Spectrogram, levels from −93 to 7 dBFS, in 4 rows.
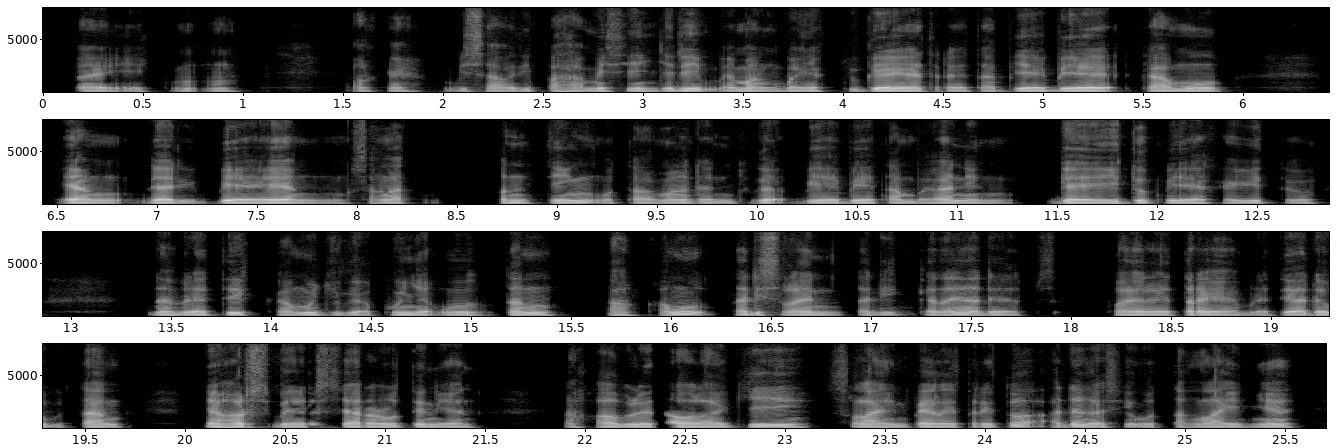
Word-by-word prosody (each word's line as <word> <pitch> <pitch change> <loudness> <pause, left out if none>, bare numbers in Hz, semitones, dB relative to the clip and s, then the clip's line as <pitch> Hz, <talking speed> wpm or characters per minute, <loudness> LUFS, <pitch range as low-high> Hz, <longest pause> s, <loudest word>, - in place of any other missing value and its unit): Baik, - - -4
mhm, 85 - -9 0.7
oke, 90 -1 -9 0.2
bisa 95 -1 -7
dipahami 90 -1 -4
sih 90 0 -1
jadi 95 +3 +4
memang 95 +4 0
banyak 90 -2 -2
juga 100 +3 +3
ya 95 0 +6
ternyata 85 -2 -7
biaya-biaya 85 -1 +4 0.2
kamu, 90 +5 +2 0.6
yang 85 0 +4
dari 90 0 +4
biaya 85 0 +5
yang 85 - -5 0.2
sangat, 90 0 -5 0.5
penting, 95 +7 +1
utama, 95 +5 -3
dan 90 -2 -3
juga 85 - 0
biaya-biaya 85 -1 +1
tambahan 90 +3 0
yang 90 -2 -2 0.3
gaya 85 -2 +5
hidup 90 +3 +1
ya 85 -1 +2
kayak 80 -2 -4
gitu, 85 +1 -10 0.6
nah 85 - +1
berarti 85 +8 +1
kamu 100 +5 0
juga 90 -2 -3
punya 90 -2 0
utang 95 +6 0 0.3
ah, 95 -2 -4
kamu 125 +6 +2
tadi 100 +3 0
selain 95 -6 -1
tadi 120 +1 -6
katanya 110 -1 0
ada 90 - -1
se - - -33 0.2
paylater 90 +2 +2
ya 85 0 +1
berarti 85 +3 -7
ada 90 - +1
utang, 95 +3 -1 0.5
yang 95 - +6
harus 90 0 +2
bayar 95 +1 0
secara 90 -1 0
rutin 95 0 +1
kan, 85 +2 -2 0.5
nah 90 - -8
kalo 95 - +1
boleh 90 0 +2
tau 90 0 +1
lagi 100 +8 +2 0.2
selain 95 -1 0
paylater 90 -1 0
itu - - -1
ada - - -5
nggak - - +2
sih - - -4
utang 95 -1 -7
lainnya? 95 +6 -1
90 Hz, 160 wpm, -22 LUFS, 85-95 Hz, 0.7 s, ya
